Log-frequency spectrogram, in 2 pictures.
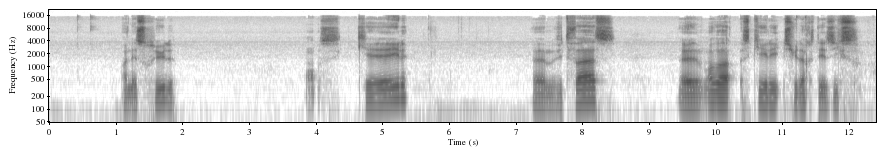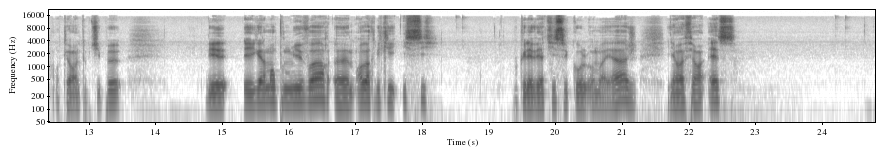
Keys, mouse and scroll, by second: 0.8 s, 5.6 KP_1, 6.1 Tab, 6.5 scroll down 4, 7.0-7.5 ctrl+scroll up 5, 7.7 Tab, 9.6 s, 12.3-15.3 middle drag, 18.4 click, 19.7 alt+right click, 20.6 KP_1, 22.0 s, 24.5 Tab.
